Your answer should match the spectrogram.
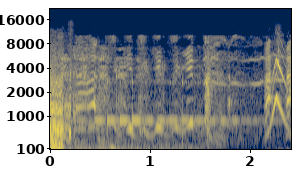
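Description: A man laughing in a quick run of short repeated bursts.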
